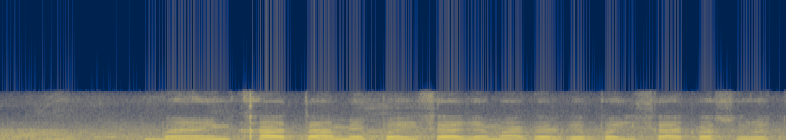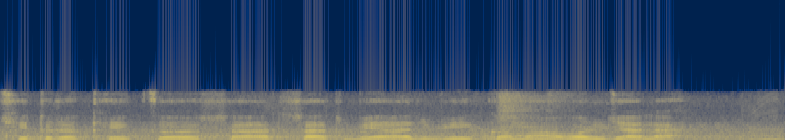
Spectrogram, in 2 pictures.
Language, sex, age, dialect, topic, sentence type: Bhojpuri, male, 25-30, Western, banking, statement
